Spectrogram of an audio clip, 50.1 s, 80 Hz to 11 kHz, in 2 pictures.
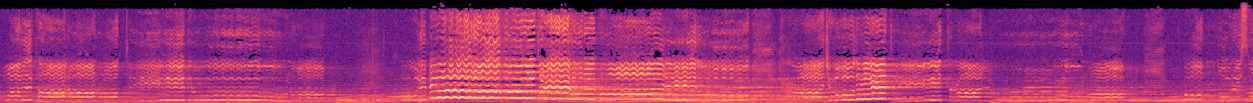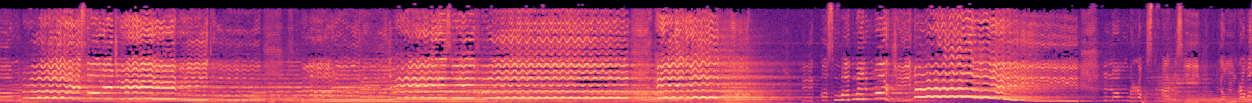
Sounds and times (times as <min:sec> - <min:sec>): Opera: 0:00.0 - 0:50.1
Orchestra: 0:00.0 - 0:50.1.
